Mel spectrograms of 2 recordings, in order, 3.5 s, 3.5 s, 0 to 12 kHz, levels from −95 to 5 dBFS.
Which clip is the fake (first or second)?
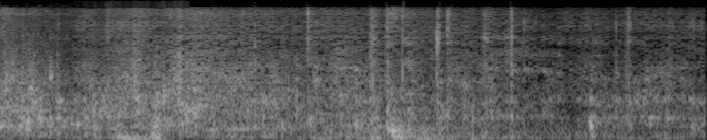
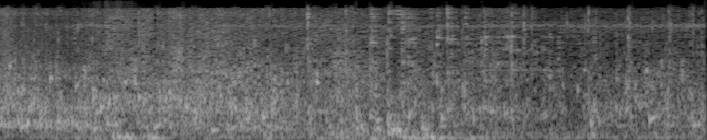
first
